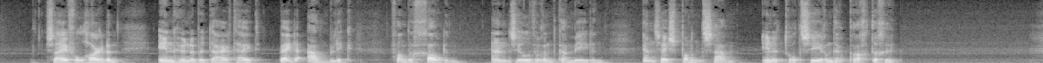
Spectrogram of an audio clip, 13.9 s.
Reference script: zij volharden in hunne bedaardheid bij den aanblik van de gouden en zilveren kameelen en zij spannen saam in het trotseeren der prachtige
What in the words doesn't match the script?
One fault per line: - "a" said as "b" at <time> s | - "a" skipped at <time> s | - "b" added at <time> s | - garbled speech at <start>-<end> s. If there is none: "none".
none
